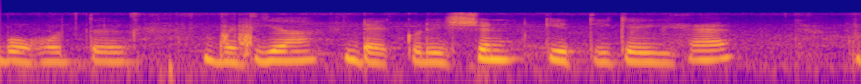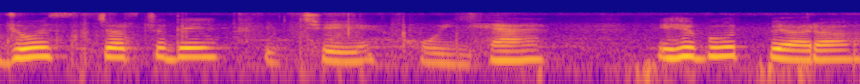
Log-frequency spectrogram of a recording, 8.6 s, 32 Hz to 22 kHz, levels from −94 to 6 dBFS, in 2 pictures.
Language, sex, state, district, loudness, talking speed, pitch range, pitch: Punjabi, female, Punjab, Kapurthala, -17 LUFS, 110 wpm, 190-250 Hz, 215 Hz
